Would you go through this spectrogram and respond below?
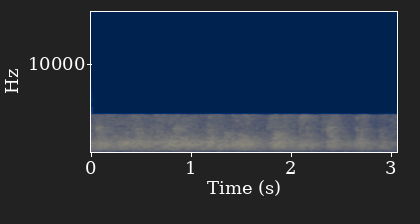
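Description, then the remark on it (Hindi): Thin, scattered clapping from an audience in which only about a tenth of the people clap: a steady patter of a few pairs of hands, moderately loud and fairly even for about three seconds, with no voices. “ताली बजाने में भी 10% लोगों का हाथ है, बाकी जो गाली नहीं दे रहे, जो ये धोखे में मुझे रख रहे हैं, वो ताली भी नहीं दे रहे।”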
